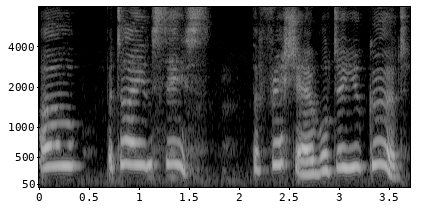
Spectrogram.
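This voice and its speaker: Putting on a squeaky character voice at an extremely high pitch, a woman speaks at a fairly slow pace with lively intonation. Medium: read story. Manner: gracious, smooth, grandly polite.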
